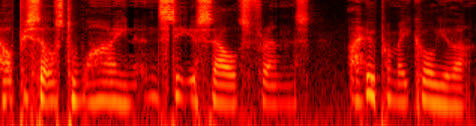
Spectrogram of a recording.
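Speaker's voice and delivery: rasping, dry-throated, raspy voice. Voicing a host welcoming guests, the narrator uses a dry, raspy voice. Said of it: "the person's dry, raspy voice".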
